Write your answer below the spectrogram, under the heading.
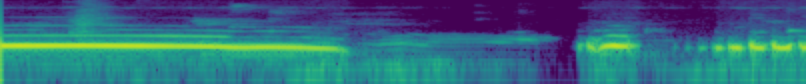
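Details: Puter dove of the long-voiced pelung type, played as a lure to get a silent or lazy dove cooing: one drawn-out, steady low coo lasting over a second, falling slightly at its end, then two short rough bursts.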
